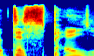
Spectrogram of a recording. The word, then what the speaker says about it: Despayre: Okay, so really quick, that's spelled Despayre. So Despair.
